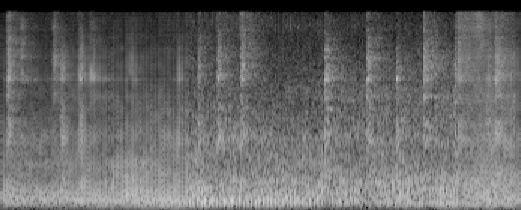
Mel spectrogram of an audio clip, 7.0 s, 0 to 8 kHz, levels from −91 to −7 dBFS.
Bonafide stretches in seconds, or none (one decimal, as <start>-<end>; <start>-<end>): 2.5-6.1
